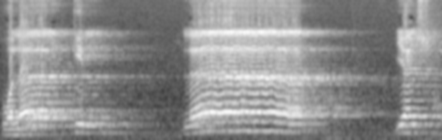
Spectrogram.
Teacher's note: ada kin menjadi kil, walakin menjadi walakin la, ada nun sukun bertemu dengan huruf lam. Lam ini merupakan salah satu huruf dari yang 2 lam ra pada idgham bila gunnah.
